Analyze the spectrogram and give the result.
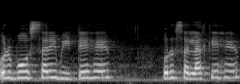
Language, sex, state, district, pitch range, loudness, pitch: Hindi, female, Bihar, Saran, 270-310 Hz, -16 LUFS, 300 Hz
